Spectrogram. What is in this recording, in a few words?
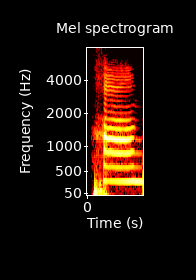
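"hang", Mandarin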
